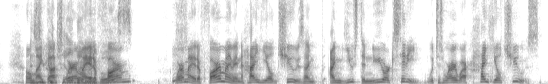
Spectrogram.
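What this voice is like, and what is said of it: Imitates another person's voice. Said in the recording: “as you can hear by my voice, this is Jennifer Aniston ... that's exactly Jennifer Aniston”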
